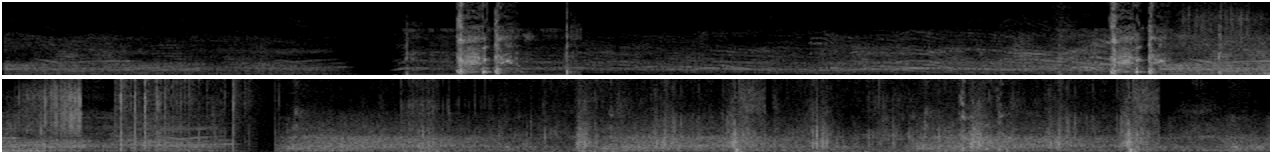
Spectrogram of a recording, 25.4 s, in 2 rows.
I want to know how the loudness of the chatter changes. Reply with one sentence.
The loudness of the chatter goes up.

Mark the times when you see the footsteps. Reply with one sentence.
The footsteps can be heard from 16.2 to 24.2 s.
